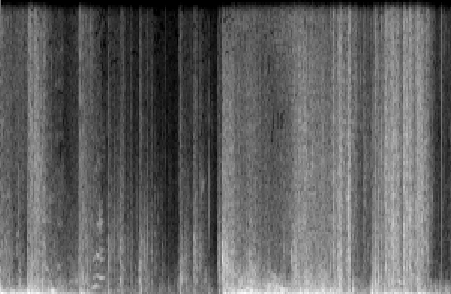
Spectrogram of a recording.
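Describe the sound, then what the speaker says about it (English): A gravity bomb spell in Blade and Sorcery Nomad bursts with heavy booming thuds, goes quiet for a moment, then a second loud blast rumbles on. "Sends out a huge gravity bomb."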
